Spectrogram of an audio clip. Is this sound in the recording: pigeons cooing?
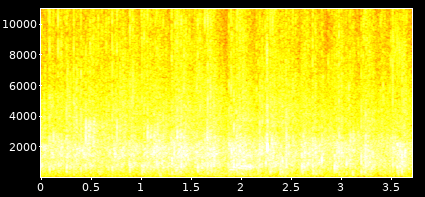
no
